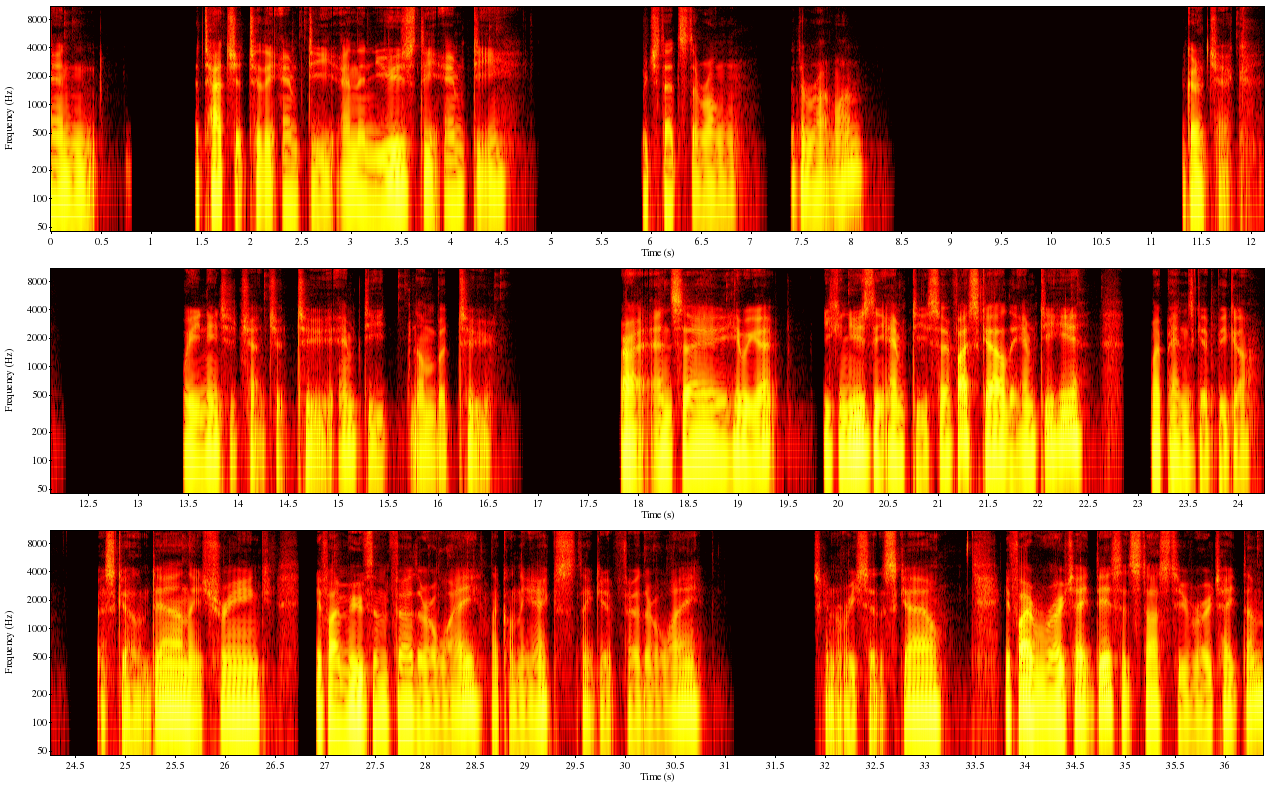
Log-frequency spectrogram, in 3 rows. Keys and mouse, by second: 0.2 click, 2.5 click, 3.0 r, 3.2 r, 4.3 click, 4.7 g, 4.8 x, 11.8 click, 13.3 click, 14.2 click, 15.6 click, 16.5 click, 18.2 click, 18.9 click, 19.4 s, 21.1 s, 22.3 shift+drag, 23.7-24.1 middle drag, 24.5 s, 26.7 g, 27.0 y, 28.3 g, 28.4 x, 31.6 alt+s, 33.6 r, 33.7 z, 36.2 drag.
